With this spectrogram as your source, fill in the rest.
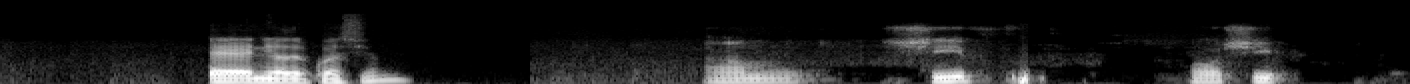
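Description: A man speaks calmly in short phrases over an online call.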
